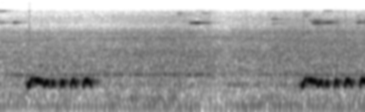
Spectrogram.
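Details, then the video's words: Zebra dove (perkutut), a champion bird in ecek ecek style, sings two short pulsed cooing phrases of about five notes each, roughly three seconds apart, over a steady low hum and background noise. "burung perkutut juara ecek ecek"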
